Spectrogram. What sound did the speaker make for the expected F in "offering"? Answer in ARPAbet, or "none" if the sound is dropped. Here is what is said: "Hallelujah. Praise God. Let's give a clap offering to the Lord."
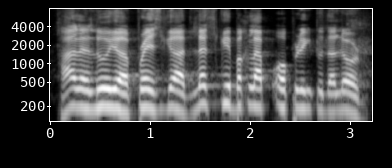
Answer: P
